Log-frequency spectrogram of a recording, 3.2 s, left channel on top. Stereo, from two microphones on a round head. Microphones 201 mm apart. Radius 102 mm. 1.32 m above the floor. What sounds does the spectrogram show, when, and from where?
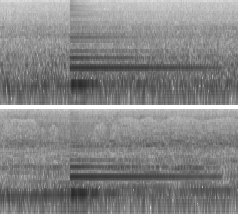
0.9 s a guitar: 10° left (ahead or behind), 0.7 m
